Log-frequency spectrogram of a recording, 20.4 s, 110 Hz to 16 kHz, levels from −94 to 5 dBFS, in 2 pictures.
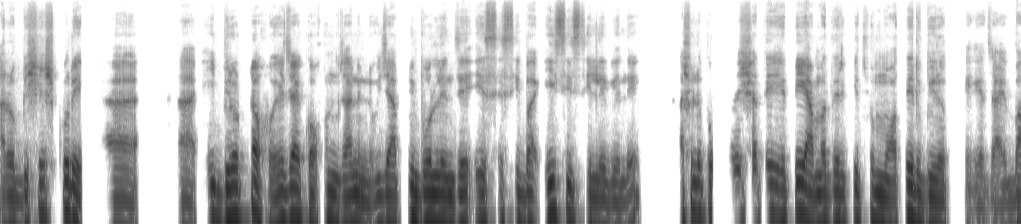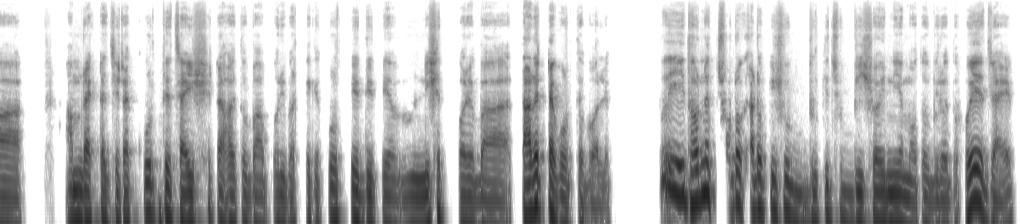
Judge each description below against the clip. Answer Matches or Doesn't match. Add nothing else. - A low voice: Matches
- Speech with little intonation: Doesn't match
